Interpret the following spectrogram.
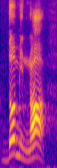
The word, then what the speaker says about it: dominó: a gente observou a palavra dominó onde é que está a sílaba tônica na última sílaba vou até voltar aqui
